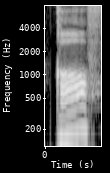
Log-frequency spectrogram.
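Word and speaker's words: قاف: কফ উচ্চারণের ক্ষেত্রে একটু মোটা করে উচ্চারণ করতে হবে।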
